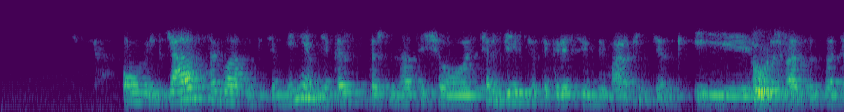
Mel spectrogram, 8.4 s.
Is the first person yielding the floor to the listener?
No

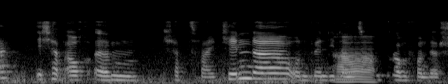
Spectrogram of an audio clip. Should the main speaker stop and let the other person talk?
No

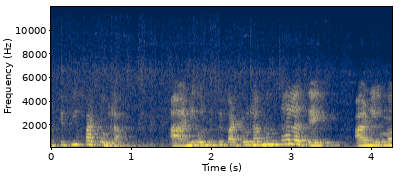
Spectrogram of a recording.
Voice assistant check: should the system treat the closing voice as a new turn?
No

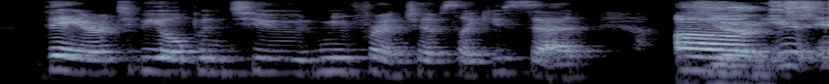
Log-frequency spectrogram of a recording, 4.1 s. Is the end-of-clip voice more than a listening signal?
No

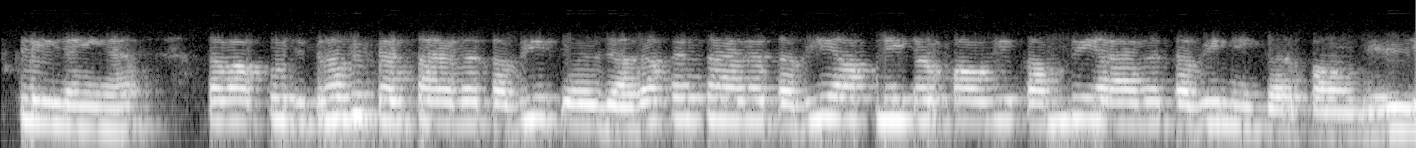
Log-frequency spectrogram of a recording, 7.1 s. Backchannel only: No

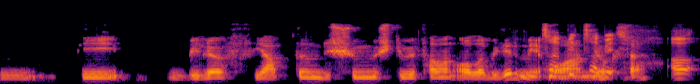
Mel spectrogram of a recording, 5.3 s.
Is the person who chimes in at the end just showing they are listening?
No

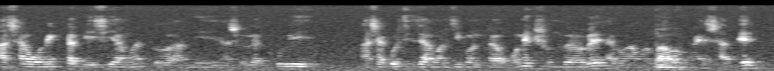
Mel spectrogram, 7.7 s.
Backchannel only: Yes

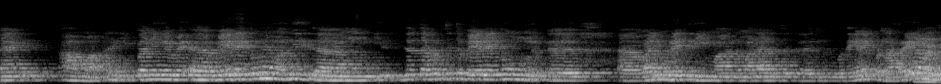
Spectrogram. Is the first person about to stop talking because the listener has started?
No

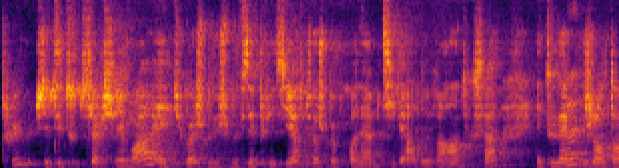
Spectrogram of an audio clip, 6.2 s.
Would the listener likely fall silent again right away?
Yes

